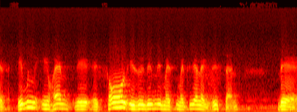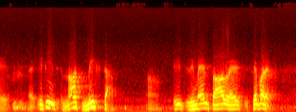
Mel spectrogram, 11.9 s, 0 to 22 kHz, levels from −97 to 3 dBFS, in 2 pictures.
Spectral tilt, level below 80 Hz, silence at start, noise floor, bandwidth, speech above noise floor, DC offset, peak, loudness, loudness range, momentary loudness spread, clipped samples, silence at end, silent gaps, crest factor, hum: -10.5 dB/octave; -54 dBFS; 0 s; -48 dBFS; 15.5 kHz; 26 dB; under 0.1%; -6 dBFS; -23 LUFS; 4 LU; 16 LU; under 0.1%; 0.4 s; none; 16 dB; none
